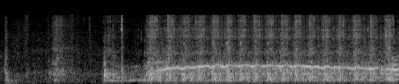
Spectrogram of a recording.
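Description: Overlock sewing machine stitching a tiered skirt, starting after a second of quieter handling and then running steadily at a fast even whir, close and alone.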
